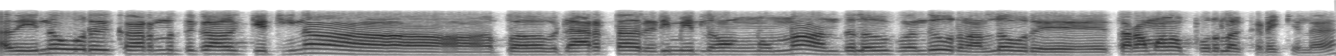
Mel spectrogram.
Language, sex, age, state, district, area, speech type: Tamil, male, 18-30, Tamil Nadu, Sivaganga, rural, conversation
